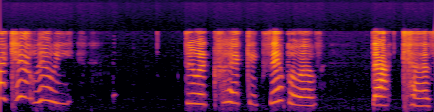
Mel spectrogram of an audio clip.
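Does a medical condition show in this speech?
Yes: cerebral palsy.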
